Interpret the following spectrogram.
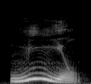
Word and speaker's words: mignon: Mignon, okay, here in that case, G-N-O-N, gnon, mignon.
